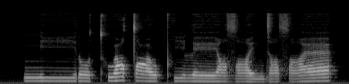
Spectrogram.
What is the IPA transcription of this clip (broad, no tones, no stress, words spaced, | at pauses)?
niːɾo tʰutˤoːpʰi leːzˤeːndesˤæː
